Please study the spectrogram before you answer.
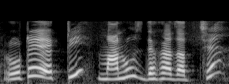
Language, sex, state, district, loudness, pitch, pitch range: Bengali, female, West Bengal, Cooch Behar, -13 LUFS, 275 Hz, 250-365 Hz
